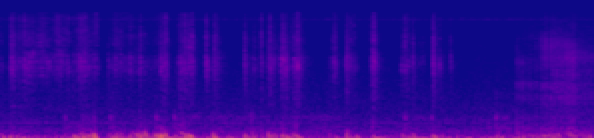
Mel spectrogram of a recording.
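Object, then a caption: Plastic fly swatter with metal mesh. A handheld electric fly swatter with a plastic frame, orange grid and metal mesh is held close to the microphone and tapped and scratched with fingertips and nails on its mesh face and frame. Quick, light clicks and bright ticks patter unevenly over a steady low rumble, ending with a softer, scratchy hiss.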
